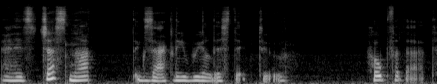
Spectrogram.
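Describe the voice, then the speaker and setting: At a fairly slow pace, a woman with a non-native accent speaks in a dark, mellow tone with fairly even intonation. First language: French. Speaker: artist and YouTuber. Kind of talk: casual livestream chat. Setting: livestream. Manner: halting.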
